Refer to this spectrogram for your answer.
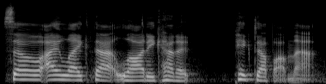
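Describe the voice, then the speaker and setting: A woman streamer and game developer giving casual live commentary, chatty and expressive, often repeating herself for emphasis. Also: mid-range voice, normal speed, soft background music.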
